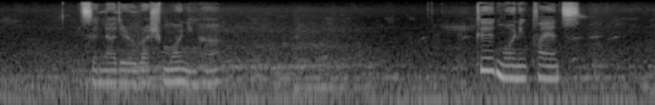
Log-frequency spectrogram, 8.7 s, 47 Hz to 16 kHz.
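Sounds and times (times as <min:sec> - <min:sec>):
road traffic with cars rumbling past: 0:00.0 - 0:08.7
speech: 0:01.1 - 0:03.1, 0:06.4 - 0:07.9.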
